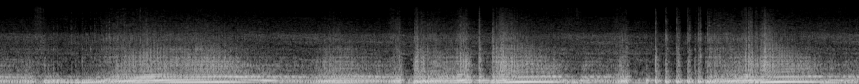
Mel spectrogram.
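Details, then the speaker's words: 1998 Porsche Boxster after an engine swap, on a cold start: the engine surges up and down between throttle blips and can't settle to a steady idle. "the thing i'm using right now and i guess josh is saying this was pretty normal when you swap an engine is it's struggling to find idle"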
